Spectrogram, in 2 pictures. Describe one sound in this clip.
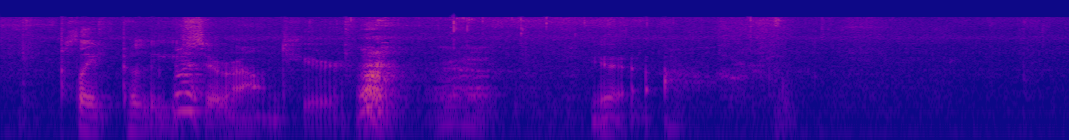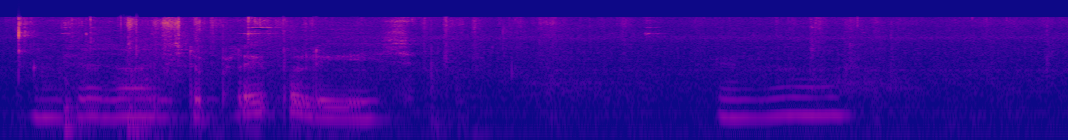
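Dogs growl and yelp playfully at close range.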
